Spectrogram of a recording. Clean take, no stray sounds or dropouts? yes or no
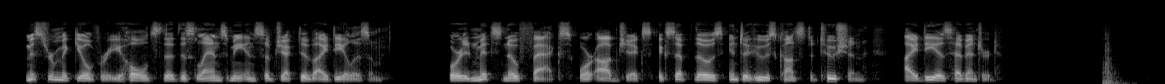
no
